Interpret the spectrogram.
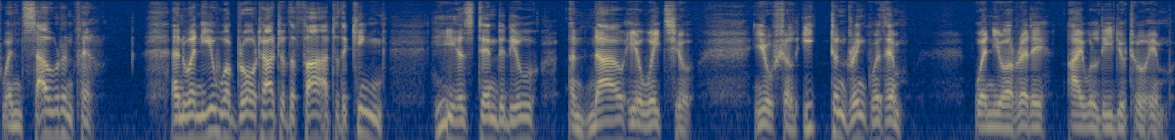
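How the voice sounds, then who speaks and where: A man voicing a wise, kindly old male wizard who speaks in a measured, stately way. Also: lowish voice, dry recording, studio quality, close to an everyday voice.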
